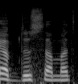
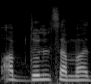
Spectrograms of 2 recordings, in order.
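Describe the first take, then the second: First: An s sound comes before 'Samad'. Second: An l sound comes before 'Samad'. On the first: The speaker calls it right. "तुम्हारा सही नाम अब्दुस समद ही है।" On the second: The speaker calls it wrong. "मेरा नाम अब्दुल समद है।"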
